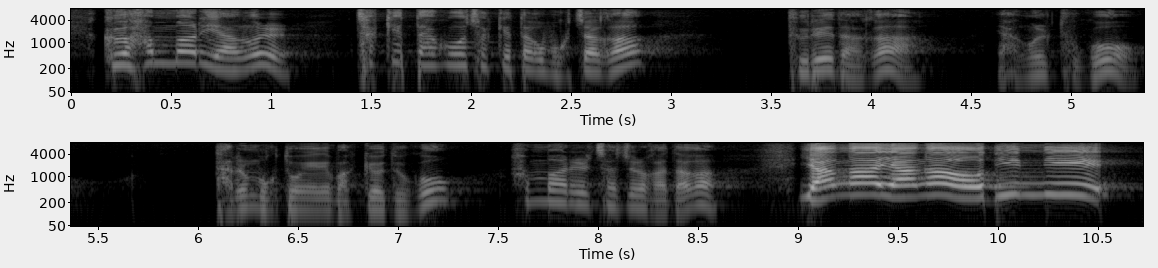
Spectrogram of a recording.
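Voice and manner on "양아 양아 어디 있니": very high, very loud, drawn-out calling voice. Telling a story of a lost sheep, shepherd calling voice. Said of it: "이거 목자 성대모사야".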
